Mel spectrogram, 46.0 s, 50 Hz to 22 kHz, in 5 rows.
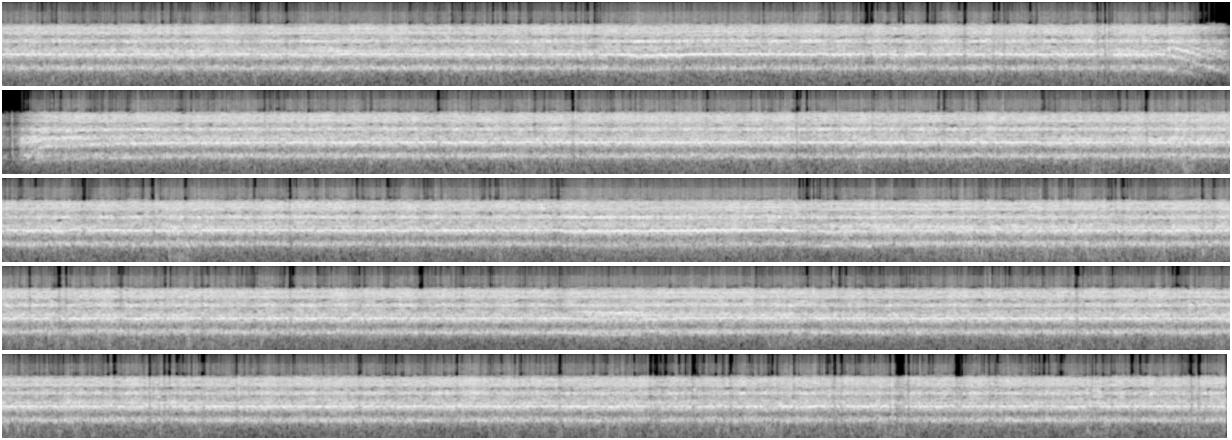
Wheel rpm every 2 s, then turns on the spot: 230, 230, 230, 230, 130, 220, 230, 230, 230, 230, 230, 220, 220, 230, 230, 230, 230, 230, 230, 230, 230, 230, 230.
none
